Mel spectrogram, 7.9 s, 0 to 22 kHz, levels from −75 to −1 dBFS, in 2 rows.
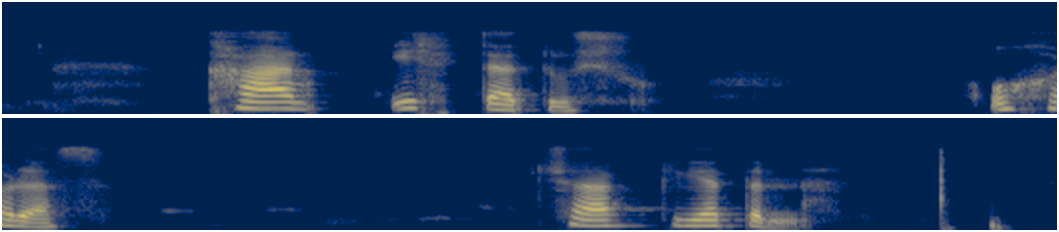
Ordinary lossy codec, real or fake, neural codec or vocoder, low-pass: AAC, 48 kbps; fake; codec, 16 kHz, 0.9 kbps, LongCat-Audio-Codec; 7.2 kHz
